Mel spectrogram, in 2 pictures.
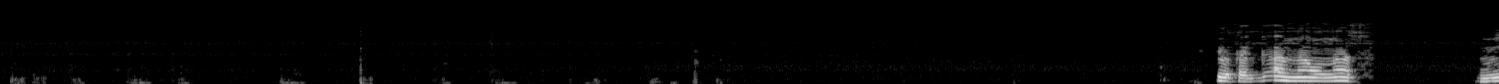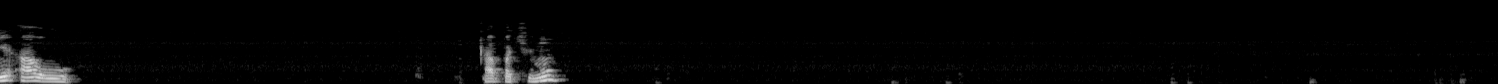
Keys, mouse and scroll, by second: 10.3-11.8 middle drag, 13.2 click, 13.8-19.8 drag, 23.9 click, 24.6 click, 27.0-29.9 drag.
